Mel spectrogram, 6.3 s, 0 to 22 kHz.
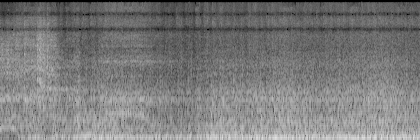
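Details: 1987 Ford Bronco II, abandoned 15 years, after a failed ignition coil was replaced and a ground wire refitted; cranks briefly, catches quickly and settles into a steady, even idle with no misses.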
